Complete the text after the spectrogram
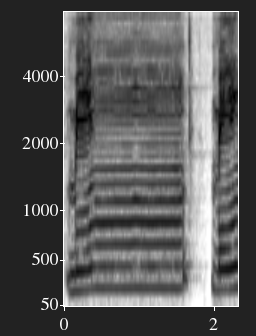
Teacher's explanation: অর্থাৎ নাকের ভিতরে লুকিয়ে গুণনা করে পড়তে হয়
